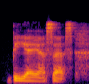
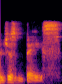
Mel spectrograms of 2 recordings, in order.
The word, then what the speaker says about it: bass: like baseball b-a-s-e but b-a-s-s so just careful not to pronounce this bass like you're about to go fishing but rather just base so that's the base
